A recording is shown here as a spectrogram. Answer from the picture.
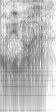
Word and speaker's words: urinoir: Kalau urinoir bacanya urinoar.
